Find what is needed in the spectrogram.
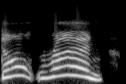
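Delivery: very high, screamed delivery. Retelling what you screamed at him, retelling a scream. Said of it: "I was screaming at him".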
